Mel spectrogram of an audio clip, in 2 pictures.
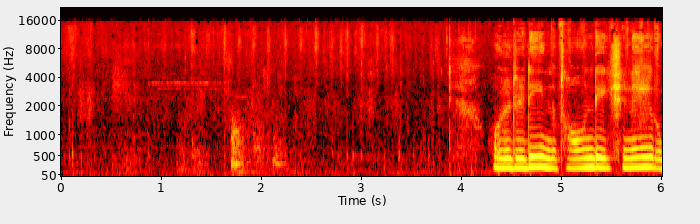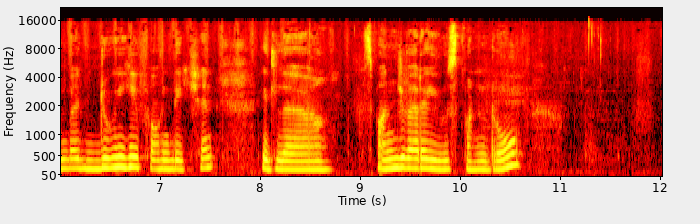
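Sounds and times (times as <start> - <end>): makeup sponge tapping skin: 0.8 - 10.0.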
